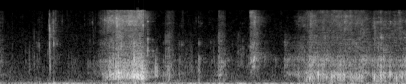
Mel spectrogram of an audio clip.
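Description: A person slurps agar-agar noodles in cold soybean soup: a short, loud slurp about a second in. Near the end comes a longer slurping sip of the soup straight from a small glass bowl.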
